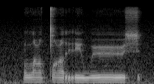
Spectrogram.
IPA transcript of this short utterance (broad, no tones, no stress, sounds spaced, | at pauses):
lˠ ɐ tˤ ʉ r ɪ w øː s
